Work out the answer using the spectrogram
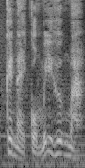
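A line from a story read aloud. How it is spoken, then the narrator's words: Startled exclamation. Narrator (Vietnamese): Hảo giật mình kêu lên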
